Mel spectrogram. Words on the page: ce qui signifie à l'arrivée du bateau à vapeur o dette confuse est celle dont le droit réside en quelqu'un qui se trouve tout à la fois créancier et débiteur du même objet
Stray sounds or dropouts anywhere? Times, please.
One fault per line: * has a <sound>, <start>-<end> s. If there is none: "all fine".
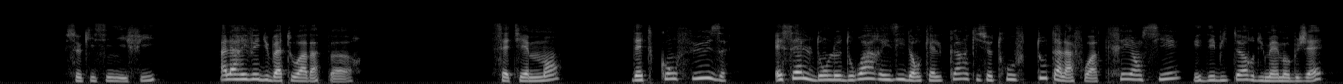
all fine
